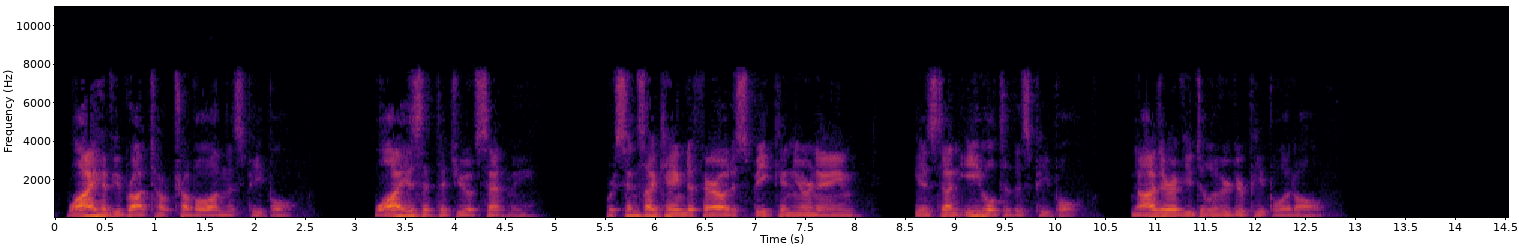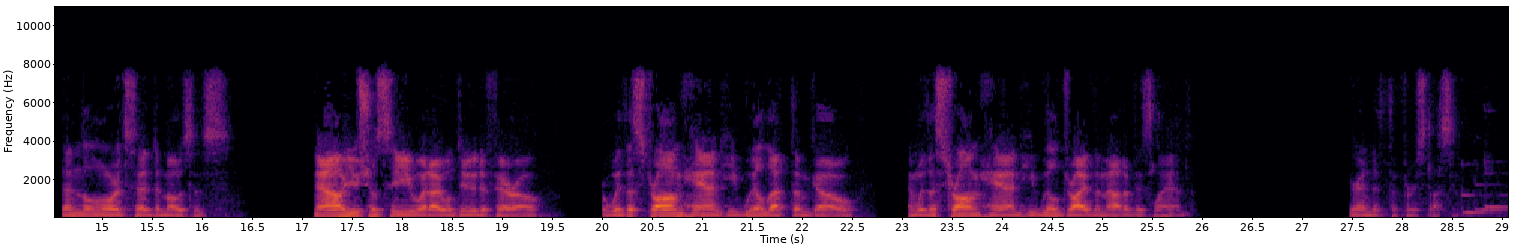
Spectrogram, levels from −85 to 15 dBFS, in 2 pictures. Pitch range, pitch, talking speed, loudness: 85-110 Hz, 100 Hz, 180 wpm, -29 LUFS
